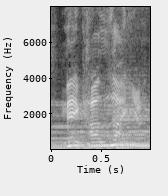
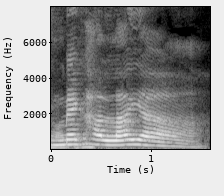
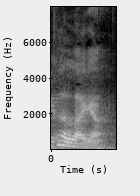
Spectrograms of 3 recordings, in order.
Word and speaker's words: Meghalaya: Arunachal, Assam, Manipur, Mizoram, Meghalaya, Tripura, Sikkim. It's Meghalaya. Yeah. You were saying it wrong too. I was saying it wrong. It's sorry. Meghalaya.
